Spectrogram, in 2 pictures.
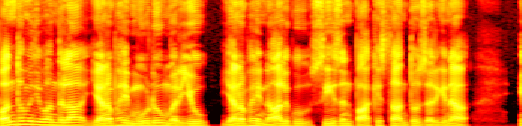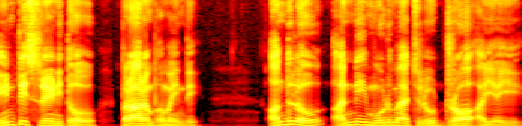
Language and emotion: Telugu, neutral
